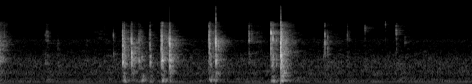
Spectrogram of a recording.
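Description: Typing on a computer keyboard: sharp keystroke clicks in short irregular bursts with pauses between, the later strokes fainter and more spaced.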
